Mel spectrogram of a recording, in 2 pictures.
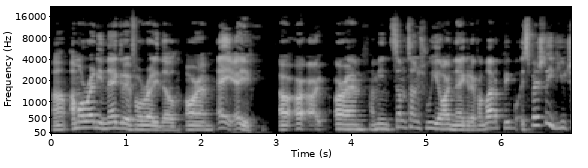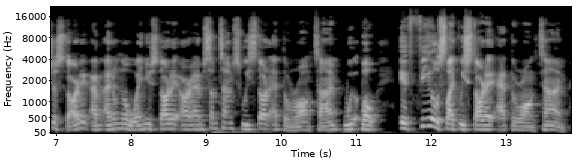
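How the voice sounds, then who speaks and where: A man in his late twenties hosts a casual stock market livestream, chatting through viewer comments and addressing people by name. His fairly high voice moves at a brisk clip, full of fillers and restarts.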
